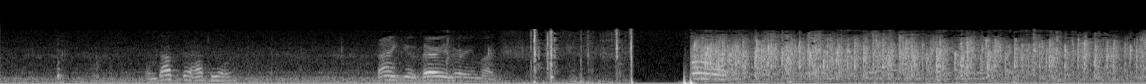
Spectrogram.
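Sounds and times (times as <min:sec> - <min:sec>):
speech: 0:01.6 - 0:02.5, 0:03.8 - 0:05.2
audience applause after a speech: 0:06.9 - 0:11.4.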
